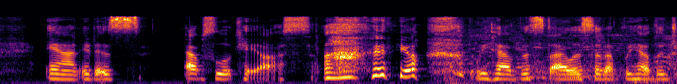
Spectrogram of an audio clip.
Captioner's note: laughing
